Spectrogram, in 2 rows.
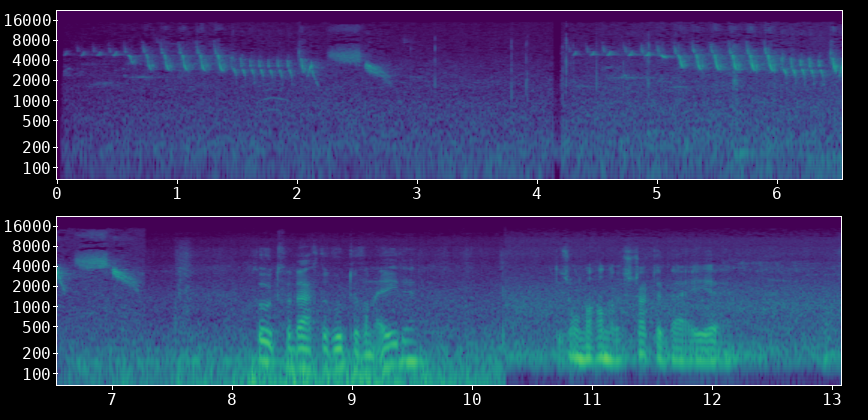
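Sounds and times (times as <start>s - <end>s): songbird singing: 0.1s - 7.3s, 10.6s - 13.0s.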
